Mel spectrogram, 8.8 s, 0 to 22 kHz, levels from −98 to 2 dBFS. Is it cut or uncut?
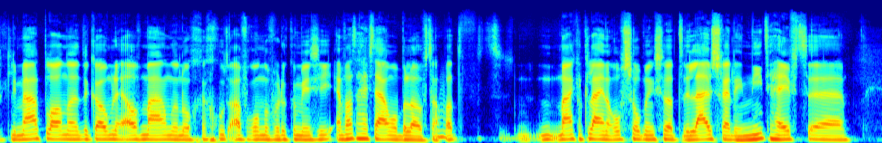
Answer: cut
